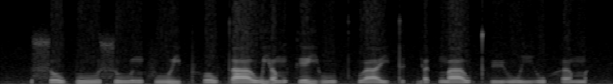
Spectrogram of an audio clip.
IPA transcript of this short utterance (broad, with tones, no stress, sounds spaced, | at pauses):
s o˨˥ w p uː˥ s uː˧ n f uː˥ j pʰ o˨˧ w t̪ aː˨˥ w j ɐ˨˩ m k e˥ j uː˨˩ kʷʰ aː˨˥ j t̪ ɪ˨ k̚ j ɐ˨ t̚ m aː˨ w t̪ʰ yː˨˩ w iː˨˧ w h ɐ˨˥ m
